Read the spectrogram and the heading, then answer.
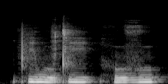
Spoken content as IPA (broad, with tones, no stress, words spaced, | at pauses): pʰi˦wu˨˦tʰiː˦ | huː˨ ɣu˦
